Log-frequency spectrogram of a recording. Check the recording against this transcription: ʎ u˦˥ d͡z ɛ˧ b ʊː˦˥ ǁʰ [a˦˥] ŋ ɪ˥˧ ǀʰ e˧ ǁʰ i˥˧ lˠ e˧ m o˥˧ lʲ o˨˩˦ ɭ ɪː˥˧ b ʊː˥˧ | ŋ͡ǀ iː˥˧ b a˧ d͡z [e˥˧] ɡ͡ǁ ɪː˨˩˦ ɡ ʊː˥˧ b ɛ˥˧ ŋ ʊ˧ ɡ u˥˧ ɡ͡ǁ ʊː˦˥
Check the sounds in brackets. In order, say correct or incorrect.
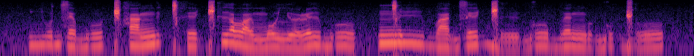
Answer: correct, incorrect: e˦˥

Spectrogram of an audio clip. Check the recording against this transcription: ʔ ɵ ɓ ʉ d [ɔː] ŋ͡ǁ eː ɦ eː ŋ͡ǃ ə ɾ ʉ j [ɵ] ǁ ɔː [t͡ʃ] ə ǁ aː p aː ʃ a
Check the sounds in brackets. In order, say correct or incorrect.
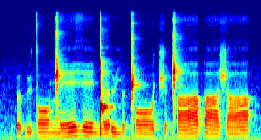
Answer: correct, correct, correct

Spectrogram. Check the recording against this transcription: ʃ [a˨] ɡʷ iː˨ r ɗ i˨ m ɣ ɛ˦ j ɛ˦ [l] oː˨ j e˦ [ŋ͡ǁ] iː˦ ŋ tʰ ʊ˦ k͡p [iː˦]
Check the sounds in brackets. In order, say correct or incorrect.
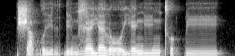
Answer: correct, correct, incorrect: ŋ, correct

